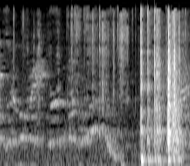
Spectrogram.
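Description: Scissors snipping through folded paper: a few small, faint clicks and crisp cuts.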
